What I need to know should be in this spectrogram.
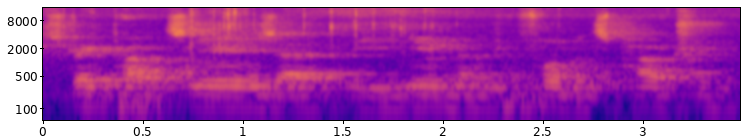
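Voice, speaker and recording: A man with a croaky voice, hosting an open mic and reciting his own poetry in a dramatic, chanting way with sudden loud rises. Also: low-pitched, monotone, unhurried, slight background noise. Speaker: open mic host and poet. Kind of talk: performance poetry reading. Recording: echoey hall, mic far off.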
